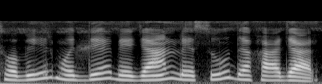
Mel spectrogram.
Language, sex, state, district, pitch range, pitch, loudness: Bengali, female, Assam, Hailakandi, 200-235 Hz, 215 Hz, -16 LUFS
